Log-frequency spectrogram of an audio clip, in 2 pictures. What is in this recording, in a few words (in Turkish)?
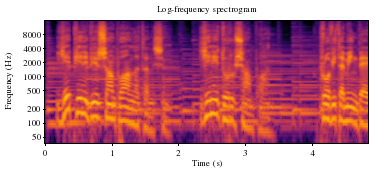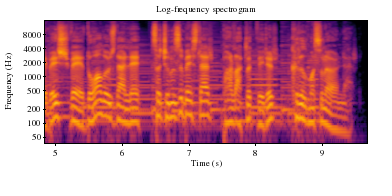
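sicak sakin, seslendirme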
